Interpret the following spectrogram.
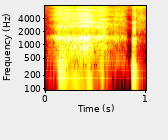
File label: Human Sad, kr; voices; heroes; Shakmeh; kingsraid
